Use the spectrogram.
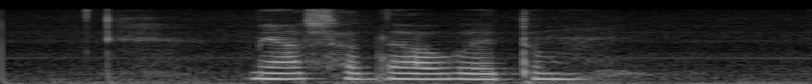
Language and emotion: Russian, neutral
